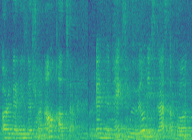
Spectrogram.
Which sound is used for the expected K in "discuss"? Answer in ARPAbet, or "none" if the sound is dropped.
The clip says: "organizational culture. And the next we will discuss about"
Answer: K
